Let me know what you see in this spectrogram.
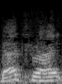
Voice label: that's right male; Voice

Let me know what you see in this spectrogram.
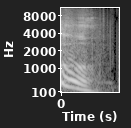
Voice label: "uh" scratch

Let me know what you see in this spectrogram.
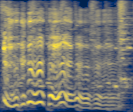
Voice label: "uhhh uhhh huhhh", Voice; ooh ahh; uh um

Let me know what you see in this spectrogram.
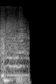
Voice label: "good" chic, Voice; expletives

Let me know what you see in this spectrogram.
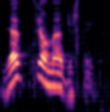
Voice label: yes your majesty, cartoon

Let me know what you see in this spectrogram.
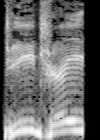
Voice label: dee jay announcer; Voice; introductions

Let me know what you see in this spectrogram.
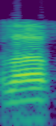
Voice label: "hello", irate black man

